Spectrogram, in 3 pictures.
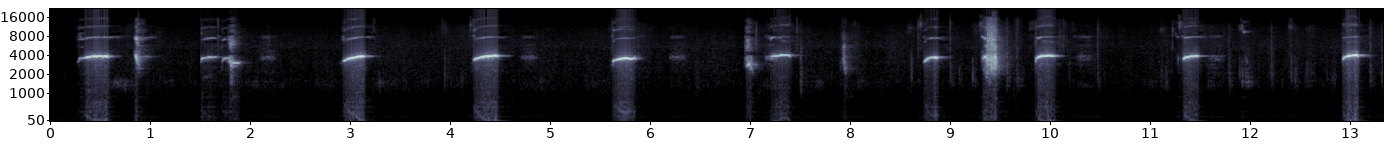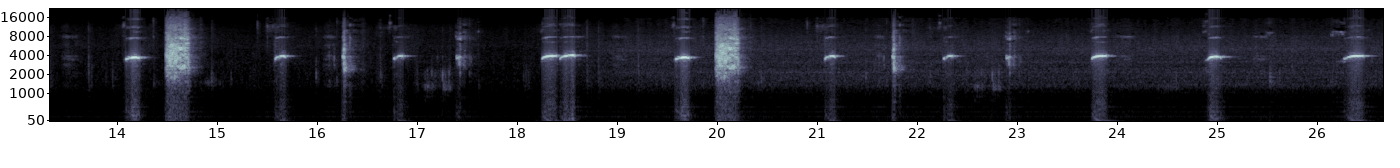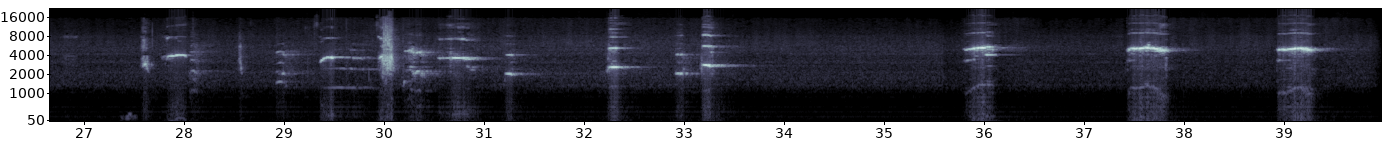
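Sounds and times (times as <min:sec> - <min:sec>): otter chirping: 0:00.3 - 0:02.2, 0:02.9 - 0:03.3, 0:04.2 - 0:04.6, 0:05.6 - 0:06.0, 0:06.9 - 0:08.1, 0:08.7 - 0:10.2, 0:11.3 - 0:11.8, 0:12.9 - 0:13.3, 0:14.0 - 0:14.9, 0:15.6 - 0:17.6, 0:18.2 - 0:18.7, 0:19.6 - 0:20.4, 0:21.0 - 0:23.1, 0:23.7 - 0:24.2, 0:24.8 - 0:25.5, 0:26.1 - 0:33.8, 0:35.8 - 0:36.4, 0:37.4 - 0:38.0, 0:38.9 - 0:39.5.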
